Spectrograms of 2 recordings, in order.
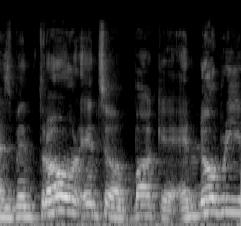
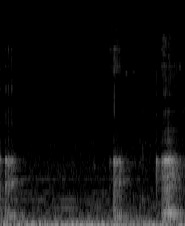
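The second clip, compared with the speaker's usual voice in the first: trembling in fear; 7 semitones lower, 14 dB quieter than usual. Retold or imitated. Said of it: "trembling in fear".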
